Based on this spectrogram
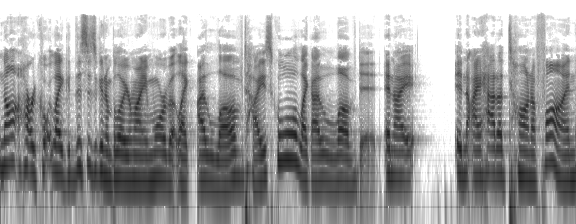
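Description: A plain, everyday voice comes through with lively intonation. The pace is fairly quick. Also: woman, medium pitch for a woman. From US South, suburban Atlanta, Georgia. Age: 30s. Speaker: comedy writer and comedian. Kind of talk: casual chat.

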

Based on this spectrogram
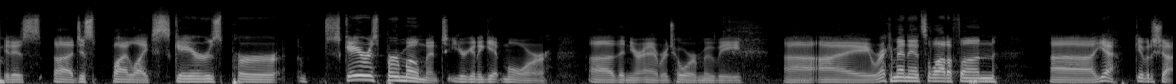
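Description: Bright, sharp tone and lively intonation from a man of medium pitch with a slight Southern accent, moderate pace, on a very clean recording with a silent background. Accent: slight southern twang. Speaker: comedy podcast co-host. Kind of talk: casual chat.

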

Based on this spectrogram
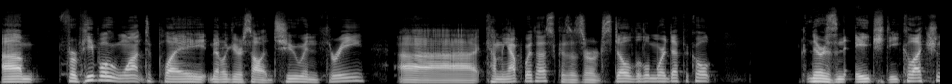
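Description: A man speaks in an ordinary speaking voice at a medium pitch with lively intonation. The recording is very clean with a silent background, dry and close with no echo. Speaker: podcast co-host. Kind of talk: casual banter, podcast chat.

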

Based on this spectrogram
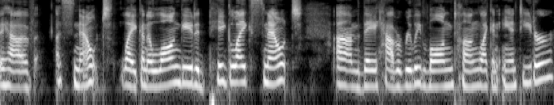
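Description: Dry and close with no echo, a woman's medium-pitched voice comes through. She talks at a very slow pace with fairly even intonation. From Florida, Pinellas County. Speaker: zookeeper. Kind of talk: casual interview chat.

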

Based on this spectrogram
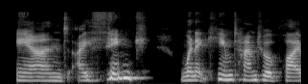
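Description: A woman with an American accent speaks at a medium pitch with lively intonation against a quiet background. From Chicago. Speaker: TV comedy writer. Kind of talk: interview. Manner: animated.

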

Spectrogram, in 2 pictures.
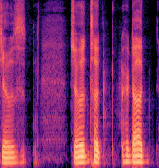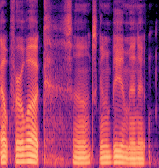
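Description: Very slowly and with long, frequent pauses, a man speaks in a fairly low, monotone, flat voice. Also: dry, close sound with no echo. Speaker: comedy podcast co-host. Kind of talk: casual comedic game-show chat. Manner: playful.

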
